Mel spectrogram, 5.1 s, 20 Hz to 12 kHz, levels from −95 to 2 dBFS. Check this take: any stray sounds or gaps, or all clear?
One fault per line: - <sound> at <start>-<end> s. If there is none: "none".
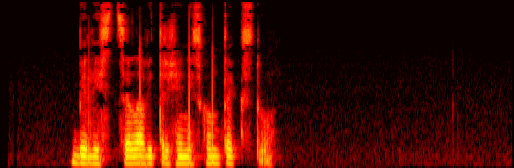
none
